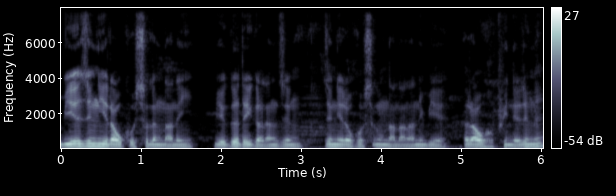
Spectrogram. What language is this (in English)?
Bodo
